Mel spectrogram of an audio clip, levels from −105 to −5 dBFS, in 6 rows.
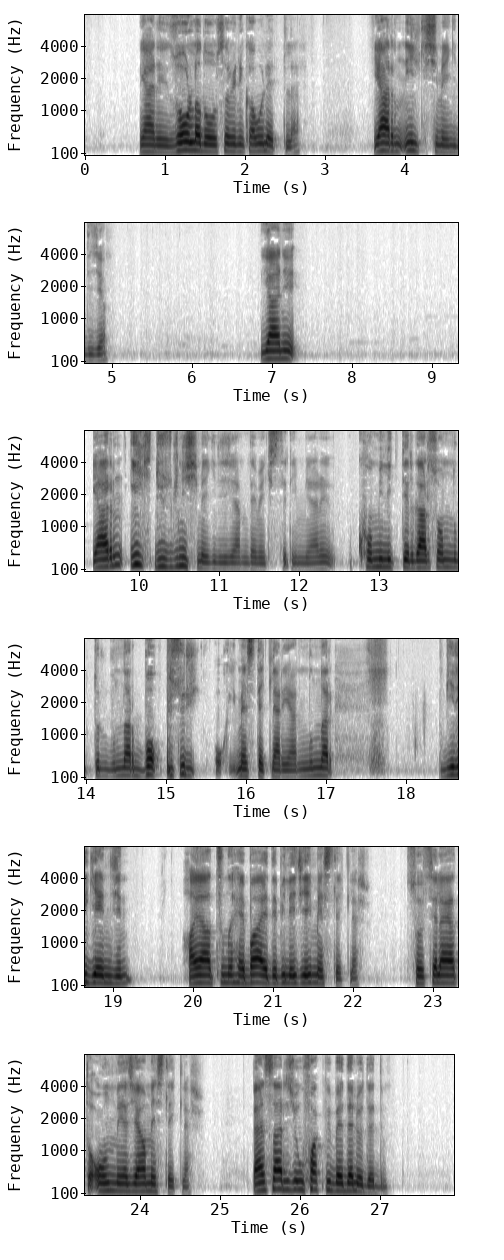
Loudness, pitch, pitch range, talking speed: -19 LUFS, 160 Hz, 145-235 Hz, 95 wpm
